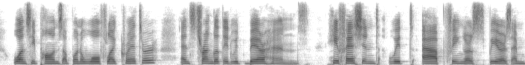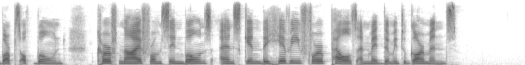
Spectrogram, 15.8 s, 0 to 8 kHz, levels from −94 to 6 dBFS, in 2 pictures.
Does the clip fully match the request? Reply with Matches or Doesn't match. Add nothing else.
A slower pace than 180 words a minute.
Matches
